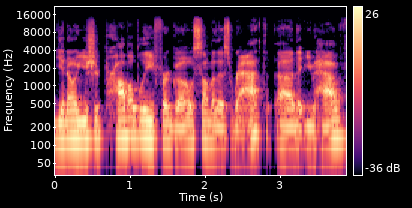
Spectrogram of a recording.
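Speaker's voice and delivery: normal talking voice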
